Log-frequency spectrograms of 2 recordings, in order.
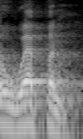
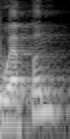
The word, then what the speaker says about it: weapon: ये जो वर्ड है दोस्तों वेपन, इसकी स्पेलिंग है WEAPON, वेपन। वेपन पढ़ेंगे इसको भी कई बार लोग वीपन वगैरह पढ़ लेते हैं, वो ठीक नहीं है। इसको हम पढ़ेंगे वेपन, और वेपन का मीनिंग है हथियार।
